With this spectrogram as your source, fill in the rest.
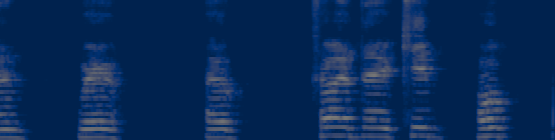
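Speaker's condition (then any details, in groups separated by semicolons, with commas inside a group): ALS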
